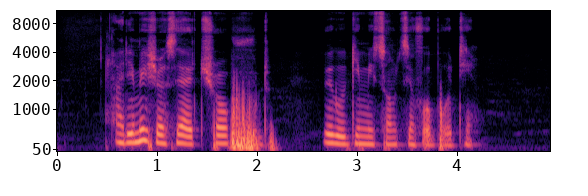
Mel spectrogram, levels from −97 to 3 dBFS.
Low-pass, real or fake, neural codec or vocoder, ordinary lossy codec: none; real; none; none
